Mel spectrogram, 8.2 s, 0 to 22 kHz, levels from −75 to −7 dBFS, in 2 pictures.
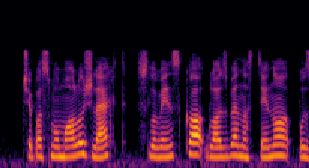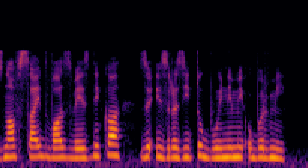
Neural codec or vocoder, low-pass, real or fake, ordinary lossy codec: autoencoder, 48 kHz, 128 numbers a frame, DAC-VAE, trained on Japanese speech; 7.2 kHz; fake; none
